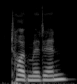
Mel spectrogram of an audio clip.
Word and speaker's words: Todmorden: So now we go to a very famous place for ufologists, Todmorden, that's how they say it in West Yorkshire, is known as UFO Alley.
